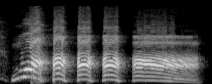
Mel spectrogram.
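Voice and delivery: slow, loud hammed-up villain laugh; evil cackle. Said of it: "Crazy Steve says".

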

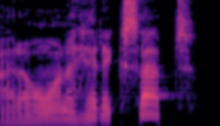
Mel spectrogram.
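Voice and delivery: ordinary talk, nothing marked

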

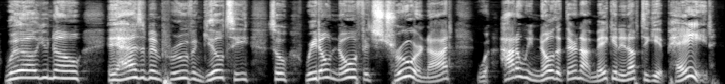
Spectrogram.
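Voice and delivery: high, put-on voice of a clueless fan; mocking idiot fan. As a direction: parody a dismissive fan excusing him. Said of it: "terrible people out there like".

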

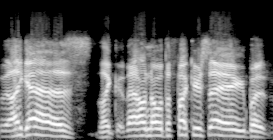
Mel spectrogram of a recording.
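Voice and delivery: lightly voiced baffled hosts; mock confused hosts. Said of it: "they were like".

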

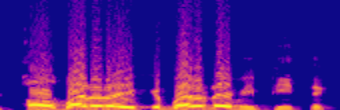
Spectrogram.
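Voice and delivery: high-pitched laughter through words; can't stop laughing while talking. Real, not acted. Host cracks up mid quiz.

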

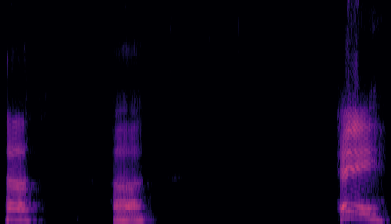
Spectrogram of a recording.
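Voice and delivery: high, nervous and placating. Acted. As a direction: squeak it out anxiously to calm them. Nervous guard calling to friends above.

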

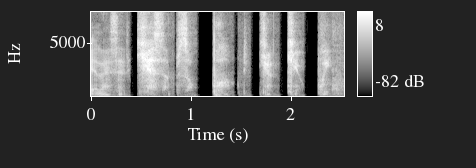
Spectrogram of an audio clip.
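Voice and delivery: hushed sarcastic whisper. Retold or imitated. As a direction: whisper it with mock glee. Mock excited retold reply.

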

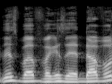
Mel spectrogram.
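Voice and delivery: high, loud, half-crying disbelief; laughing outrage. Real, not acted. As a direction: wail it in mock despair. Outraged at Dumbledore mistake.

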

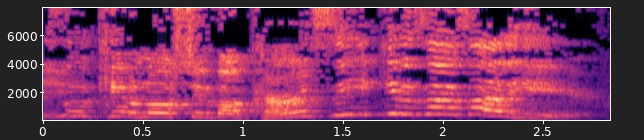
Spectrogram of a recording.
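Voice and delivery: high-pitched, fast mock indignation; mock outrage. Griping about a kid talking currency, mock outraged. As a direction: voice leaps way up in comic outrage.

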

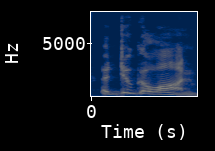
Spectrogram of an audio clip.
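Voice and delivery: lightly acted impatience; impatient. A narrator's reading. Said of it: "impatient at the delay".

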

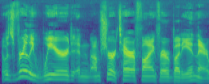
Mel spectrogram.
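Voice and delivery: ordinary talk, nothing marked

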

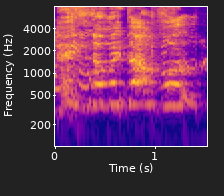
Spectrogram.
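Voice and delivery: mock despair shout. Mock despair after a wrong letter.

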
